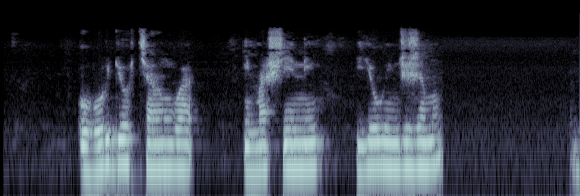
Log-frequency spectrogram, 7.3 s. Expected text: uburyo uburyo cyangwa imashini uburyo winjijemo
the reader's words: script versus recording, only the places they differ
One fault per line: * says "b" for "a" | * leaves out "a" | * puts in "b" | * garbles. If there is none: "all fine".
* leaves out "uburyo"
* says "iyo" for "uburyo"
